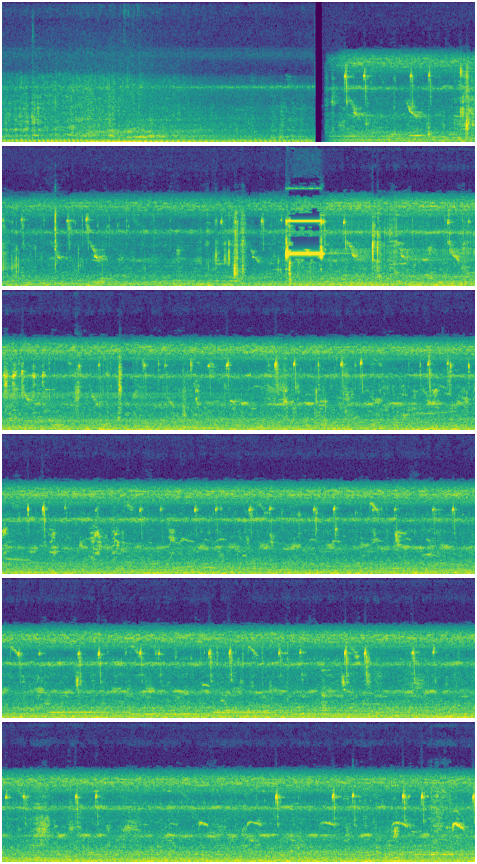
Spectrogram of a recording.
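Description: Birds chirping faintly over a steady high hiss. About seven and a half seconds in there is a single short, loud, high beep.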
